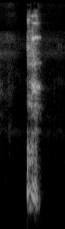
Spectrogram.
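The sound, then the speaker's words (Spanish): One short, harsh barking cough, a lingering cough left over from a COVID infection, bursts out loud and rough, with quiet before and after it and no talking. “Tu tos culia de perro te quedó desde que te viste COVID.”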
